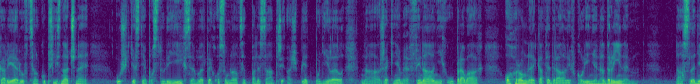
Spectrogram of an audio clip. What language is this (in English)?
Czech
